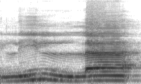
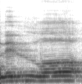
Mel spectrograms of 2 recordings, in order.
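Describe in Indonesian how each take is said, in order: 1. Vokal akhirnya tipis dan ringan. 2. Vokal akhirnya berat dan membulat. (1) "tapi lilla" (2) "bukan lillo"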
